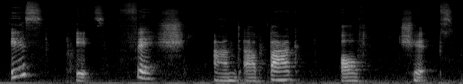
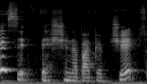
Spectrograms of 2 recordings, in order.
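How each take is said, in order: First: Slow reading. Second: Said in the usual way. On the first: Shown as a demonstration. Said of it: "Let's read that sentence again". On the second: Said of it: "Is it a yes or no answer?".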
